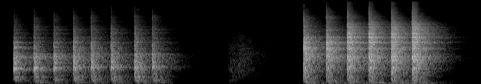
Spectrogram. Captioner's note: hammer clacking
